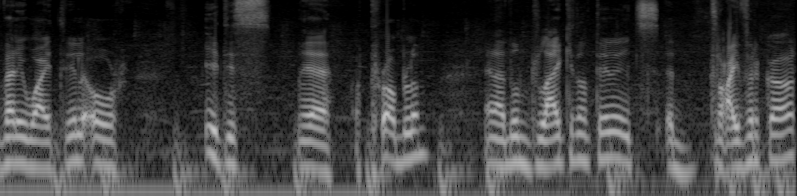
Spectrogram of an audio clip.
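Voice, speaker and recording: A man's voice, fairly high-pitched for a man, with music playing behind it. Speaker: car owner. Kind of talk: casual interview monologue. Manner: halting, many fillers.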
